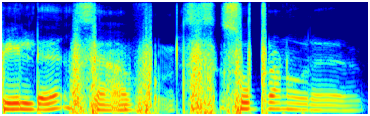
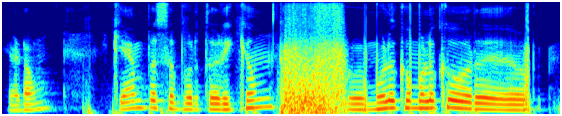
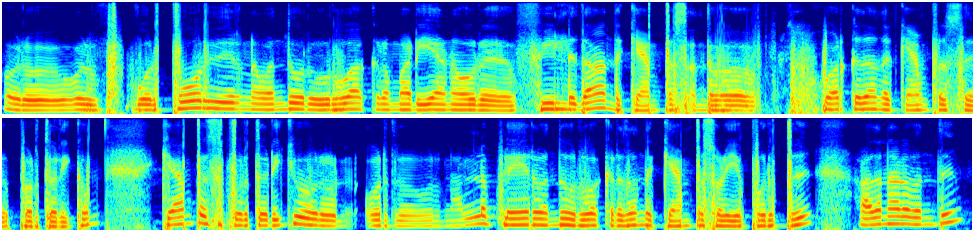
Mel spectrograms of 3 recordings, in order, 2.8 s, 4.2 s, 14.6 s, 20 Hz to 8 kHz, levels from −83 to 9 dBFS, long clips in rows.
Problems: constant background noise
